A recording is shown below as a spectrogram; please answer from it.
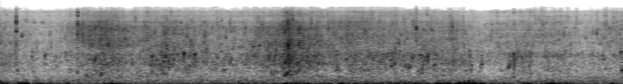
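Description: Wind rumbling on the microphone over the steady wash of shallow, outgoing tidal water, with a few faint ticks.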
